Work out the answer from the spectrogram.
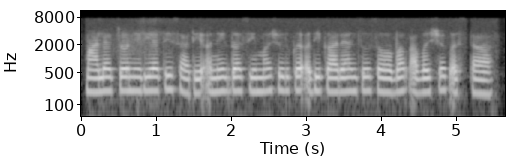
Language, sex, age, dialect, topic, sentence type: Marathi, female, 25-30, Southern Konkan, banking, statement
